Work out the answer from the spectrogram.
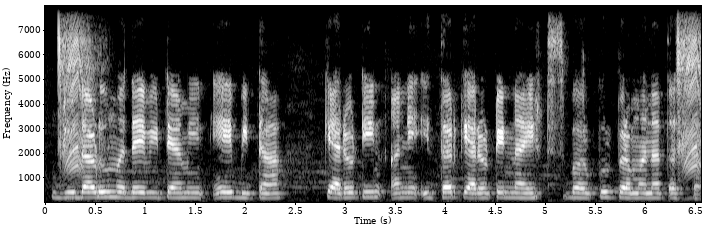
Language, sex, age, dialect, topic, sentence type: Marathi, female, 25-30, Varhadi, agriculture, statement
